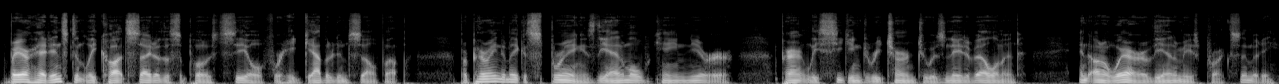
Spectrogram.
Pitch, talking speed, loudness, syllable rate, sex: 85 Hz, 185 wpm, -19 LUFS, 6.0 syllables/s, male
